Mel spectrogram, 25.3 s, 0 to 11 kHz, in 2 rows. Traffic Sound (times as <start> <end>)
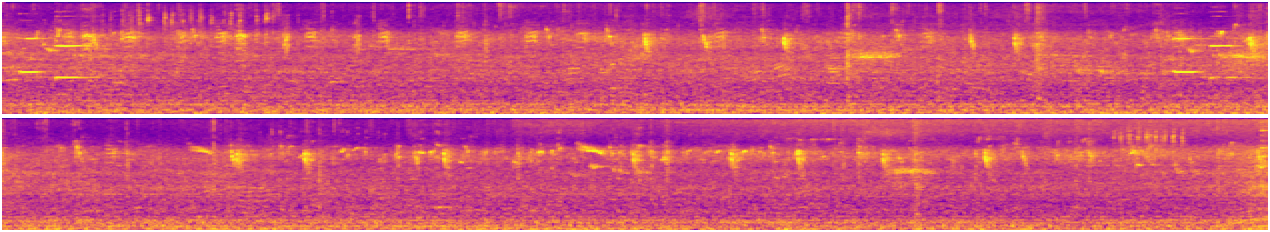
16.9 25.3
